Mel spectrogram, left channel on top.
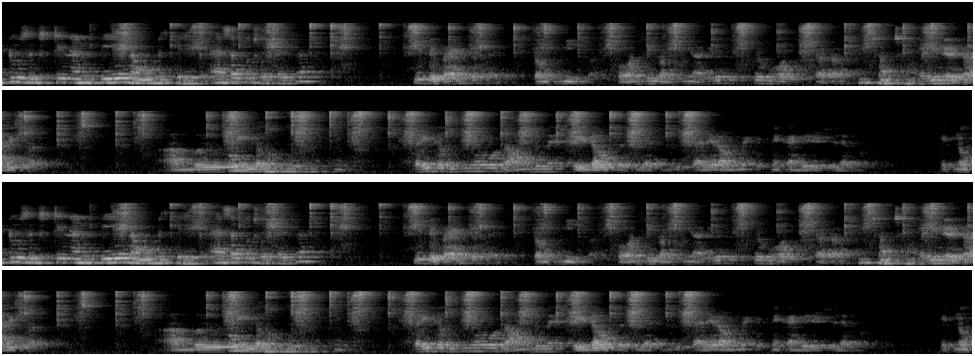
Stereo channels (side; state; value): both; identical; correlation 1.00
